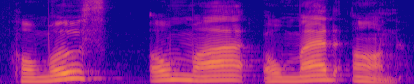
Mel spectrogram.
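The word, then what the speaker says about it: ὁμοθυμαδόν: And the Greek word for one accord is homouth omadon. I think that's how you pronounce it. I'm not for sure, but Charlie's our Greek scholar here. Anyway, you spell it H-O-M-O. T-H-U-M-A-D-O-N. Homothumadon, I would guess would be how you would pronounce it.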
